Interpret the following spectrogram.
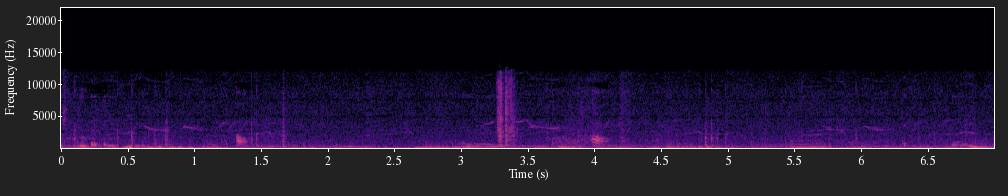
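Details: African lions heard in low, rough growls and grunts that rise and fall in short bursts over a few seconds, with faint clicks and a murmur of background noise.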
